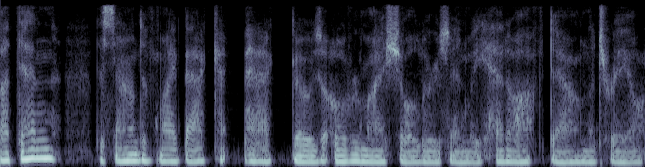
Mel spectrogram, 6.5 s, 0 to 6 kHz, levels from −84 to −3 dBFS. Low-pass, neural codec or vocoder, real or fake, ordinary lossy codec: 5.4 kHz; codec, 24 kHz, 6 kbps, HILCodec; fake; MP3, 48 kbps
